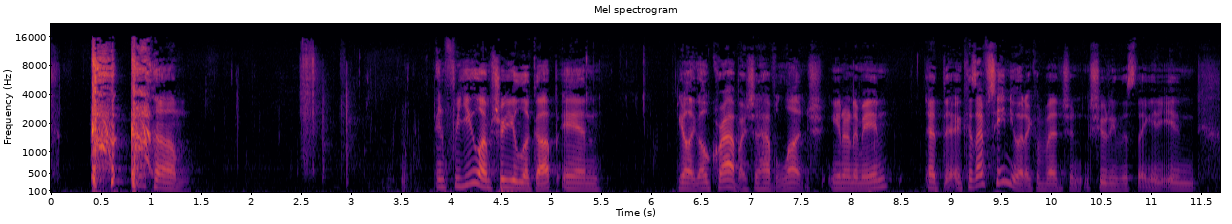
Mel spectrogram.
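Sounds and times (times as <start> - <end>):
person coughing: 0.4 - 1.2
speech: 1.0 - 1.5, 3.8 - 5.6, 6.3 - 11.6.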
